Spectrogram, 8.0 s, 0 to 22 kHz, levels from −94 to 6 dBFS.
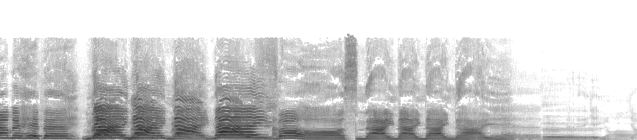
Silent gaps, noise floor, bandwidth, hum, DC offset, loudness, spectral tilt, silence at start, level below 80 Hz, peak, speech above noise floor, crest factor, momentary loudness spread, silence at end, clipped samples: none; -60 dBFS; 16 kHz; none; under 0.1%; -21 LUFS; -0.5 dB/octave; 0 s; -82 dBFS; -4 dBFS; 29 dB; 20 dB; 16 LU; 0.9 s; under 0.1%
